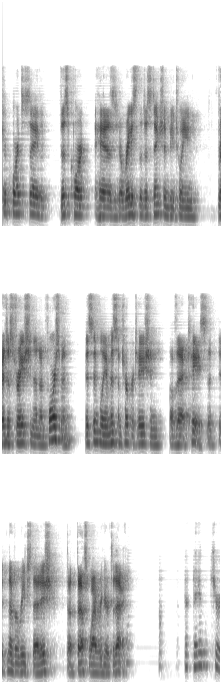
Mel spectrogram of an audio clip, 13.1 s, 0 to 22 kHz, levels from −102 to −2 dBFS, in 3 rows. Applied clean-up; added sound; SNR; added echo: neural mask model DeepFilterNet 3.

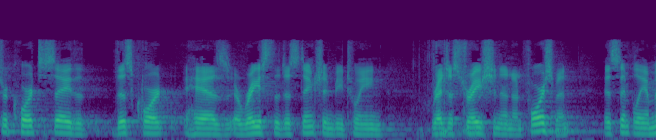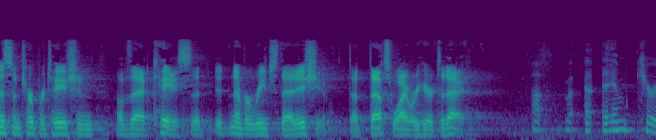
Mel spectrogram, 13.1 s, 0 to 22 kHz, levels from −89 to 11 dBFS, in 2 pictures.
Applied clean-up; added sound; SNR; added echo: none; none; none; none.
